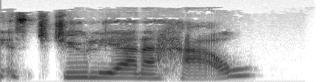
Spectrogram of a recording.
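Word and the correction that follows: Hough: Juliana Huff? – Juliana Huff, Huff? – yes. – Is it Huff? Okay, good.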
